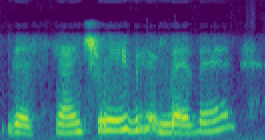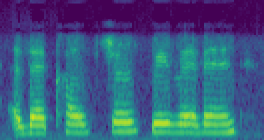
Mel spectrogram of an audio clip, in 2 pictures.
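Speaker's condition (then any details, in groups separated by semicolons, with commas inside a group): ALS; legs or hands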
